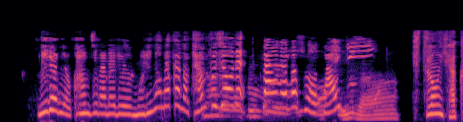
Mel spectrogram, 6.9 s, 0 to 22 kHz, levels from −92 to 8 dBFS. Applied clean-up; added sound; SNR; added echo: neural mask model Resemble Enhance denoiser.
